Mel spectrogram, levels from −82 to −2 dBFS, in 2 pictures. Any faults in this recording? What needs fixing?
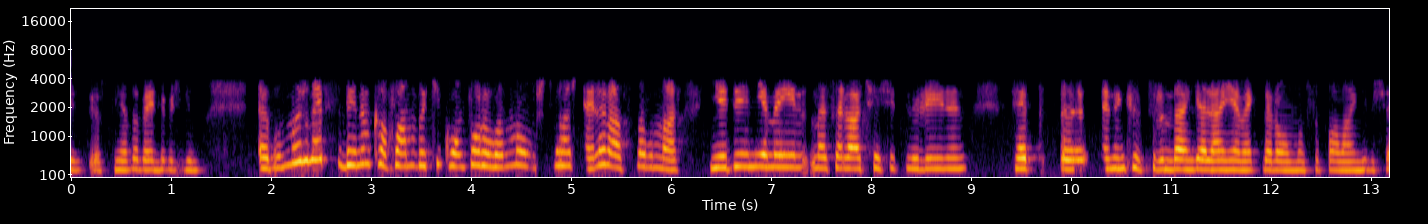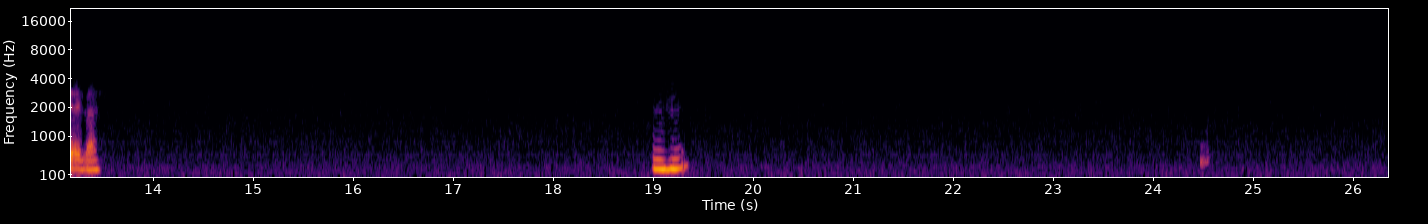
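The whole speech recording carries plainly audible G.729 codec damage: a slightly rough, synthetic edge. That sound fits an 8 kbit/s codec that rebuilds each 10 ms frame from a vocal tract filter, a pitch predictor and a few pulses. On a spectrogram, energy stops abruptly at 4 kHz, and harmonics look smeared and grainy. To prevent it, use a wideband codec such as Opus or G.722 for capture and transmission.

VoIP packet loss concealed by the speech codec appears twice. From 1.06 to 1.15 s, right after "ya da belli bir", the sound is stretched and fades, which fits about three lost 10 ms frames. From 4.57 to 4.67 s, after "benim kafamdaki konfor alanını" and before "şeyler aslında bunlar", losses scattered over 80 ms, with runs of at most 20 ms, leave the voice weak or distorted. Each time, the decoder repeats its last pitch and filter while lowering the gain, and recovery is slow because each frame builds on the one before. 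On a spectrogram, these spots look like flat, repeated harmonic bands fading out. The waveform shows a decaying, periodic stretch. To prevent it, add a jitter buffer with forward error correction, or improve network reliability.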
